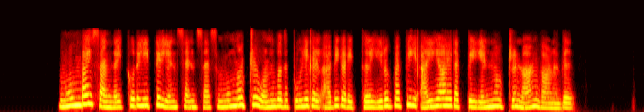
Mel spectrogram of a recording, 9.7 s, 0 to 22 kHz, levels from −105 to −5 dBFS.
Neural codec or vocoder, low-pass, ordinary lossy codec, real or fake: codec, 16 kHz, 1 kbps, FreqCodec, smaller model; 7.2 kHz; AAC, 64 kbps; fake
